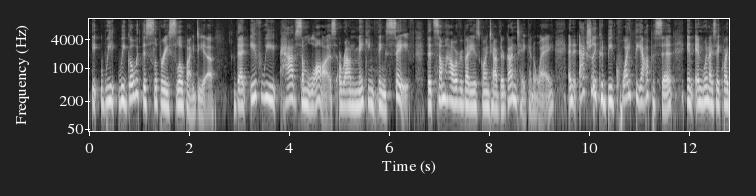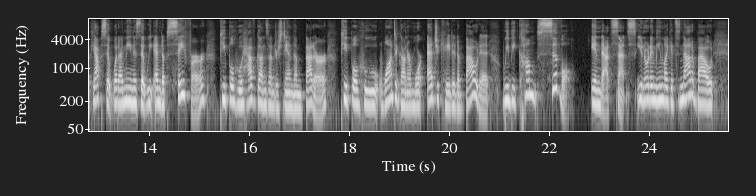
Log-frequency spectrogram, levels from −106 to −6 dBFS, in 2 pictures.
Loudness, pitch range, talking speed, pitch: -25 LUFS, 165-210 Hz, 200 wpm, 180 Hz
